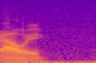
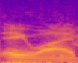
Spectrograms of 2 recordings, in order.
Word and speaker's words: Aui: And that's going to be a very slow start for Oi. You know, I know it's supposed to be pronounced Aui, but it's it's so much easier to say Oi.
